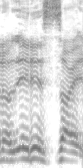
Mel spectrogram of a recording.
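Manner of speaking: normal talking voice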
